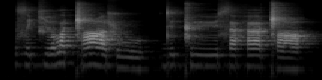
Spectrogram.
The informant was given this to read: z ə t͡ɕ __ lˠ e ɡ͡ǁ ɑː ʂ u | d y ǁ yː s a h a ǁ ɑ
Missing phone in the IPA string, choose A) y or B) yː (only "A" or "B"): A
